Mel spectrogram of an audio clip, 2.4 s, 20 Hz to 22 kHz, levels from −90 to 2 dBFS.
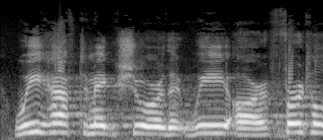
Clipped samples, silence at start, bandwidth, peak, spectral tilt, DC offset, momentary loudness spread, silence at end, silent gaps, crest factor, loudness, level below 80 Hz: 0.1%; 0.1 s; 9 kHz; 0 dBFS; -5.5 dB/octave; under 0.1%; 4 LU; 0 s; none; 12 dB; -12 LUFS; -52 dBFS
